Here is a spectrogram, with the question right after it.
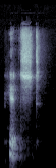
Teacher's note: ch is an unvoiced sound. So ED is unvoiced, making the t sound.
